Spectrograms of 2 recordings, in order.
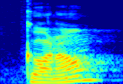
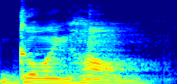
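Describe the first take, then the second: First: "Going home" with rising tune and oo-shaded O; Philadelphia-accented "Going home", both O's fronted; Philly O sound. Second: Said in the usual way. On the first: Shown as a demonstration. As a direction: lift the vowel in "home", Philly style. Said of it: "The vowel moves upward".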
